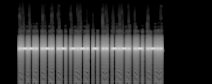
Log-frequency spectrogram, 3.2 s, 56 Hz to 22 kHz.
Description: Morse code, heard as a keyed tone, about 50 wpm, 700 Hz. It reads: PRACTICAL
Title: LY Suffix - Top 100 Words with Base Words 50wpm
